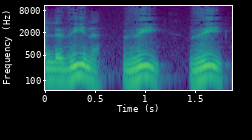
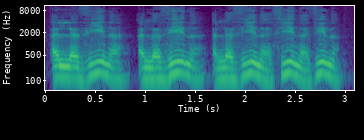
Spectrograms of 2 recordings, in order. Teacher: انقطاع نفس في الذال وجراي نفس في الثاء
